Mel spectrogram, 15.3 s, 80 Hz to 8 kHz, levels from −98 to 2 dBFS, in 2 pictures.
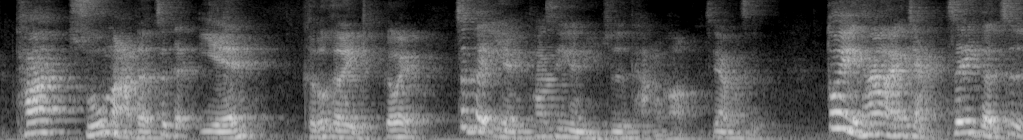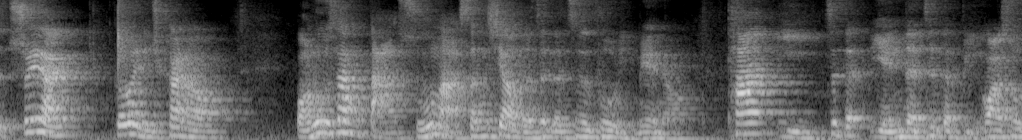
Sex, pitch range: male, 125-195 Hz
